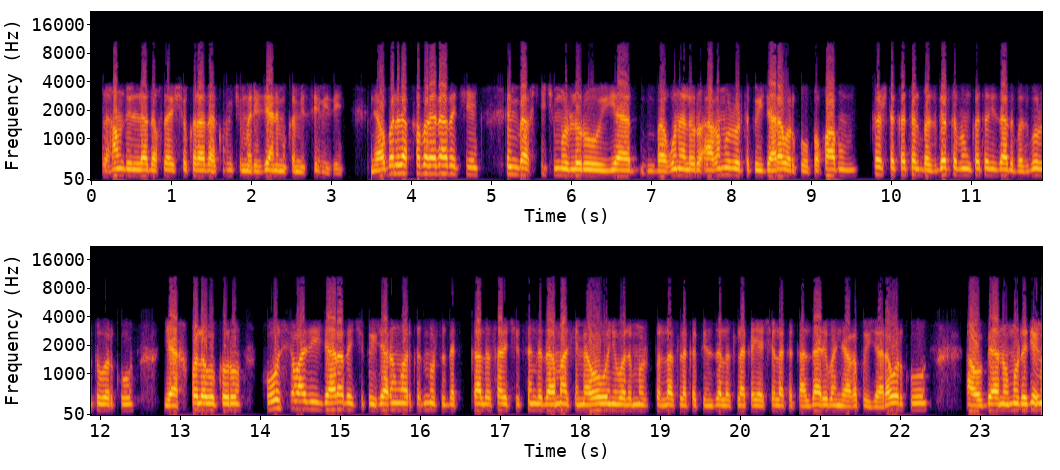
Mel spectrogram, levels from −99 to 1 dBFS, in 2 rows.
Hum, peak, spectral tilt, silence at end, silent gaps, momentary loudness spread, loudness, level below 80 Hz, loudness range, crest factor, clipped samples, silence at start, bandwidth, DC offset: none; -4 dBFS; -5.5 dB/octave; 0 s; none; 9 LU; -17 LUFS; -58 dBFS; 2 LU; 14 dB; under 0.1%; 0.15 s; 10 kHz; under 0.1%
